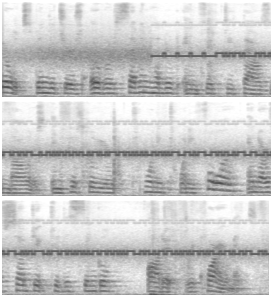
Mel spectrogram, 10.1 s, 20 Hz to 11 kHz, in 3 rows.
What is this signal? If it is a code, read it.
RTTY (45.45 baud, 170 Hz shift), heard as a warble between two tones, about 1650 Hz centre, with radio static. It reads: LE MUSICHE FURONO COMPOSTE DA ROLAND …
